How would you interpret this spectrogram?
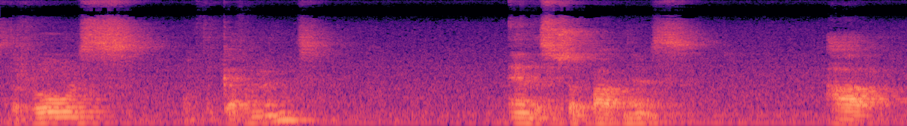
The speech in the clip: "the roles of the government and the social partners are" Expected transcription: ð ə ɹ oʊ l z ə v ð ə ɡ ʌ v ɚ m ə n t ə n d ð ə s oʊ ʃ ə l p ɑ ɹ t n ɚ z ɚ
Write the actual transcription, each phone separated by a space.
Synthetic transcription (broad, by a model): ð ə ɹ oʊ l z ə v ð ə ɡ ʌ v ɚ m ə n t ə n ð ə s oʊ ʃ ə l p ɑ ɹ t n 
